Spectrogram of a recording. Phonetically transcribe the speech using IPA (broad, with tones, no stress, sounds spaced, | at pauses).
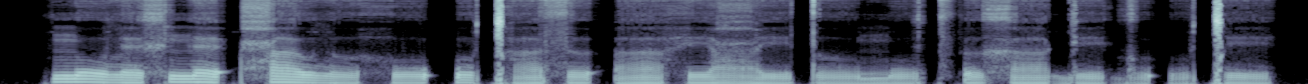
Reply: n o˥˧ l ɛ˧ x n ɛ˥˧ ʔ ħ a˥˧ ʊ̯ l ɤ˧˩ h o˧ ʔ ʊ˥˧ ǀʰ a˩˧˩ s ə˧ ʔ a˩˧˩ h e˧ ʕ e˧˩ t ɤ˧˩ ʊ̯ m o˧˩ t͡sʼ ə˥˧ x a˧ ɡ e˧˩ ɡ ʊ˩˧˩ ʔ ʊ˩˧˩ ǀ e˥˧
